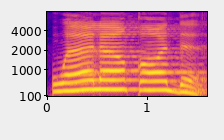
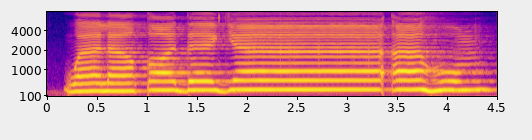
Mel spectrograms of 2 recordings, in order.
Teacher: Dal sukun hukumnya qalqalah sugro. Karena dalnya sukun asli dan ada di tengah bacaan maka dibaca memantul. Pantulannya kecil.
